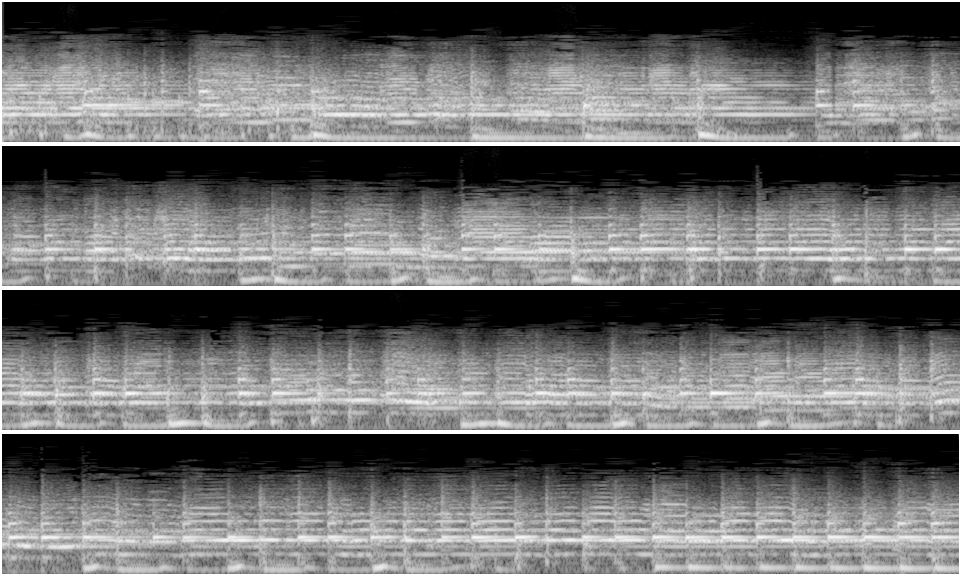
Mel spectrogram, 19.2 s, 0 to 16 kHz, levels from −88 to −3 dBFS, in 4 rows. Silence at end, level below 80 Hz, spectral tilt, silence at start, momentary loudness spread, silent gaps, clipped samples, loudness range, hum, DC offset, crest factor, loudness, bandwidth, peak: 0 s; -34 dBFS; -6.5 dB/octave; 0 s; 4 LU; none; under 0.1%; 3 LU; none; under 0.1%; 10 dB; -13 LUFS; 7 kHz; -2 dBFS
